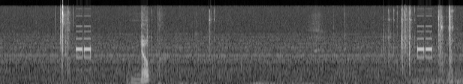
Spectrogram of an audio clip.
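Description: A computer terminal gives short electronic beeps.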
